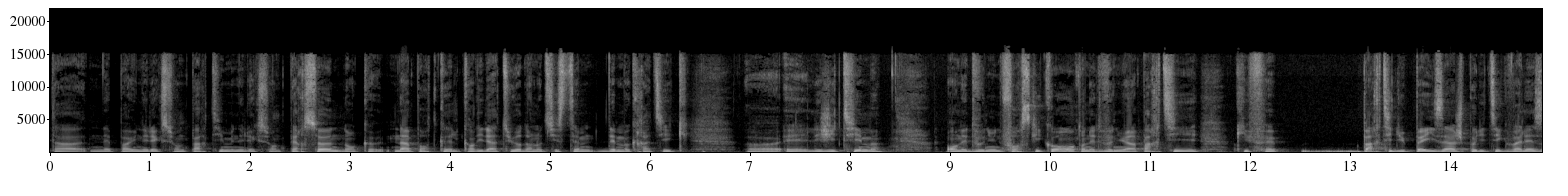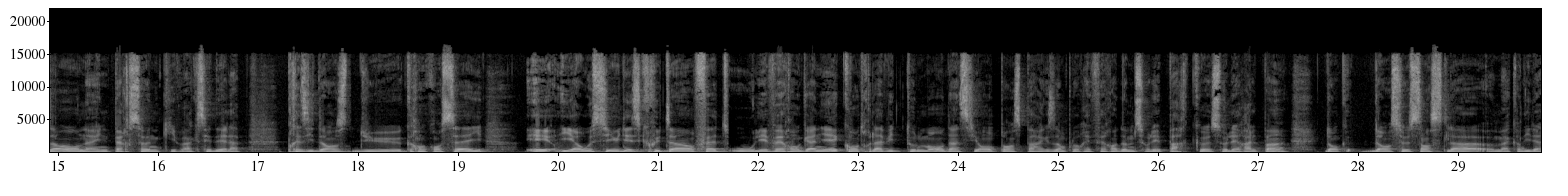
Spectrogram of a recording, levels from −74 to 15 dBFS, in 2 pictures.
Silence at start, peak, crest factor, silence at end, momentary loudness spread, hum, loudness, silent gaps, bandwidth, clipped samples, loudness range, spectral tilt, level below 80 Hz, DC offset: 0 s; -4 dBFS; 18 dB; 0 s; 11 LU; none; -21 LUFS; none; 16 kHz; under 0.1%; 3 LU; -4 dB/octave; -42 dBFS; under 0.1%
